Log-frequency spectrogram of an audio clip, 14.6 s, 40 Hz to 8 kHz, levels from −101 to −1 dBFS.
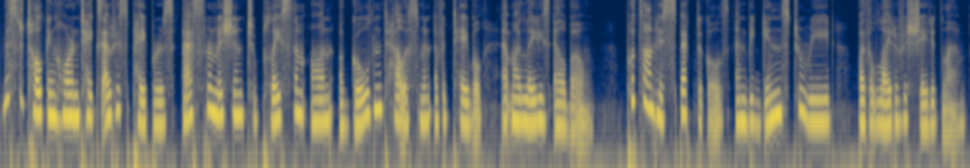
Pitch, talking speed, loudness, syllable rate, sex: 185 Hz, 155 wpm, -21 LUFS, 4.2 syllables/s, female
